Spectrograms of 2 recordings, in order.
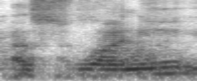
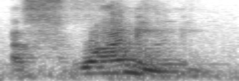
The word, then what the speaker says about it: Aswani: Frank Aswani, is the CEO, Aswani, pardon me. I just pronounced it like a Nigerian now.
